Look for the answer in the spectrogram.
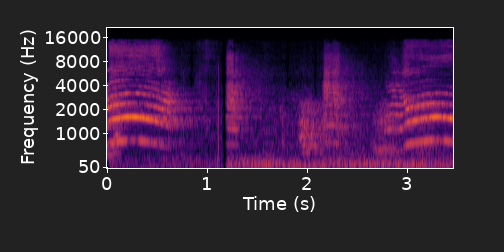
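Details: Peacock at a home giving loud, nasal, wailing calls rich in harmonics, one at the start and another near the end, with a faint muffled call and a sharp click between them.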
